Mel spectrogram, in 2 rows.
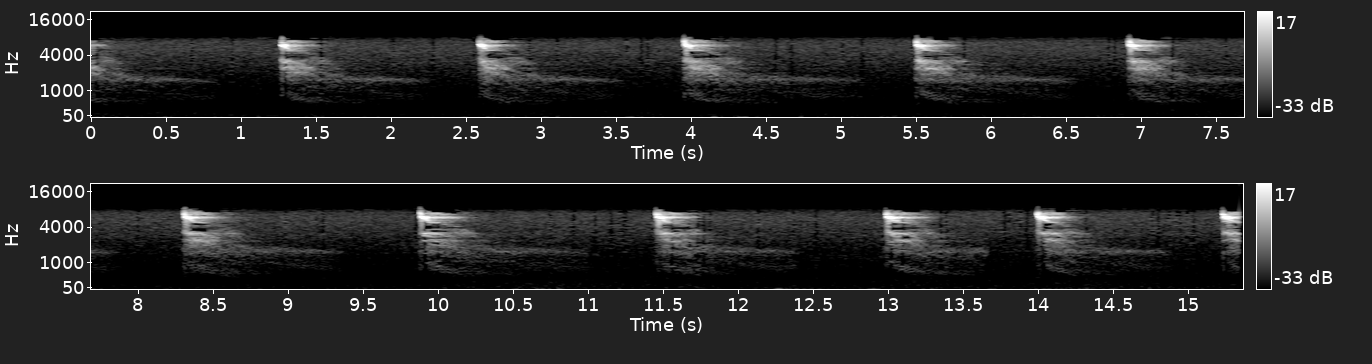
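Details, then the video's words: Garden dormouse giving alarm calls, dated 03-04-21: a steady series of harsh, hissing calls, each opening with a sharp high note and sliding steeply downward, repeated roughly every one and a half seconds against a quiet background. "Alerta del lirón careto"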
